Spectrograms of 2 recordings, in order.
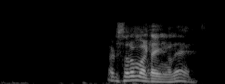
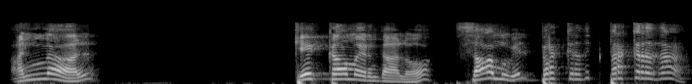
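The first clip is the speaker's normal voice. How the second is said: slow, loud declaration; loud preaching; 6 semitones higher, 8 dB louder, slower than usual. Acted. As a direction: proclaim it to the whole church. Preaching proclamation. (உரத்த பிரசங்க அறிவிப்பு)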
